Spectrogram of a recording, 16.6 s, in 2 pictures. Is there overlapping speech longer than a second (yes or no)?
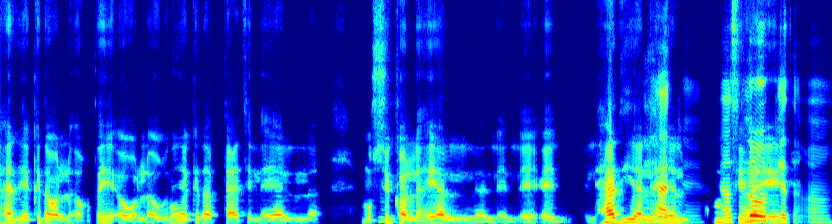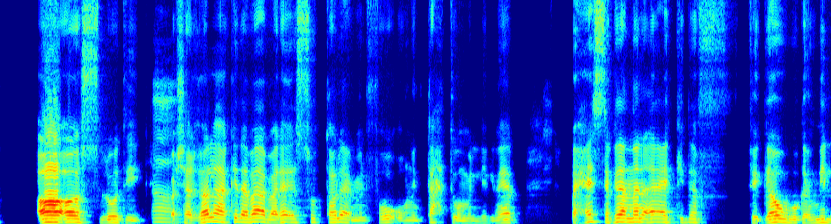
yes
